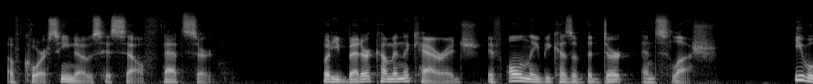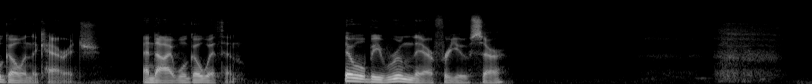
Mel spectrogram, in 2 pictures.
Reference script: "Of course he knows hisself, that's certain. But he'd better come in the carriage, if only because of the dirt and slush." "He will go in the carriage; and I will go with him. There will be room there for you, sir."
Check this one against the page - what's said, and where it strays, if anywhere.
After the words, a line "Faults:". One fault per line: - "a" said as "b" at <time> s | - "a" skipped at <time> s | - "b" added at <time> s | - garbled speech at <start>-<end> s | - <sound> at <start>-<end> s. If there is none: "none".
"Of course he knows hisself, that's certain. But he'd better come in the carriage, if only because of the dirt and slush." "He will go in the carriage; and I will go with him. There will be room there for you, sir."
Faults:
- sigh at 14.5-16.0 s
